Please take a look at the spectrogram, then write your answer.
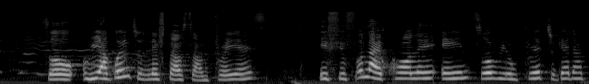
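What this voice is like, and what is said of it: Strained, fading voice from a cold. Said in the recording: “I'm totally losing my voice. I've had cold for some time now, and I'm really struggling to talk.”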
